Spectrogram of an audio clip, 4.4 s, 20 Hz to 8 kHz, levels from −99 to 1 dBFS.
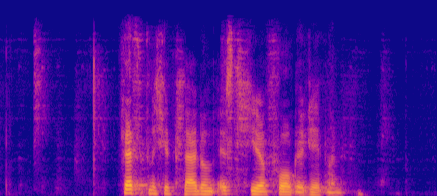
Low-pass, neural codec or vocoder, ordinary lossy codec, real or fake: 7.2 kHz; codec, 44.1 kHz, 1.7 kbps, Pupu-Codec; AAC, 48 kbps; fake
